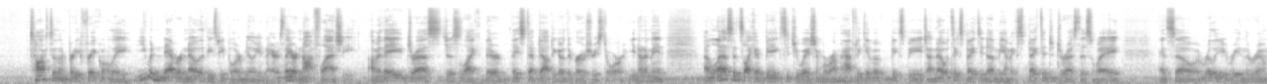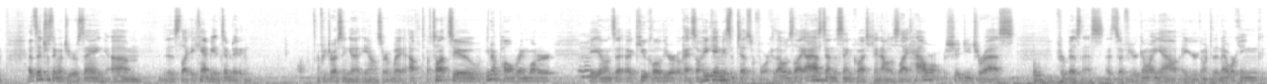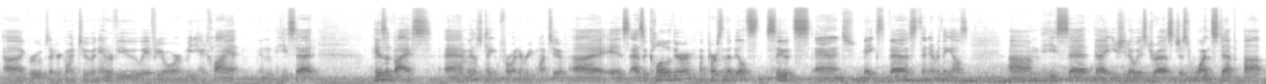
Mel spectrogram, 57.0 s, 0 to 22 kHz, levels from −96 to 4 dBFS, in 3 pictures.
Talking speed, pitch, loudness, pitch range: 215 wpm, 95 Hz, -47 LUFS, 85-105 Hz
